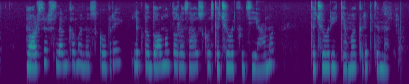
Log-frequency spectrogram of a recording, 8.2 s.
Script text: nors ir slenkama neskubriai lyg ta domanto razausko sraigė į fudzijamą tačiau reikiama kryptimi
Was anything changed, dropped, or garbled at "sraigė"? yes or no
yes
